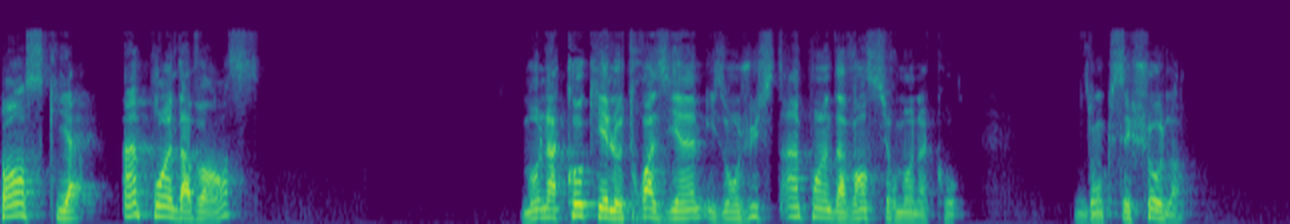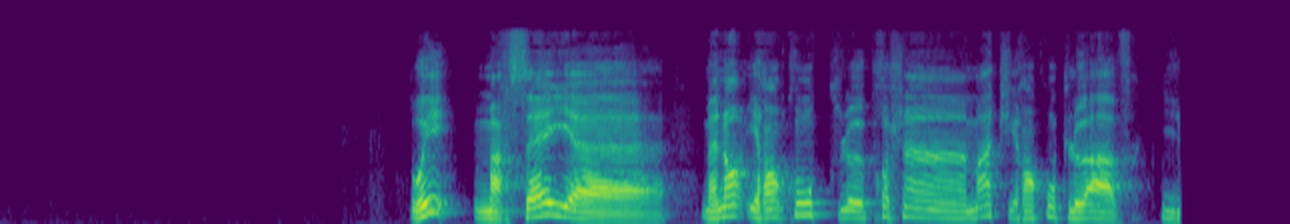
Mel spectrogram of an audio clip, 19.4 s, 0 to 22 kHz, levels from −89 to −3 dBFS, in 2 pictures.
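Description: At 18.52 s the speech just stops dead: a cut-off end, where the final buffers never made it out, so the sound is chopped mid-stream and drops straight into digital silence with no natural decay, staying silent right through to the finish.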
